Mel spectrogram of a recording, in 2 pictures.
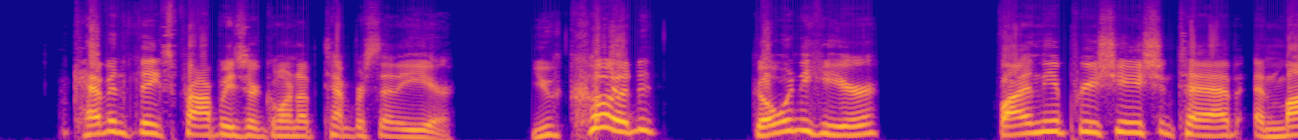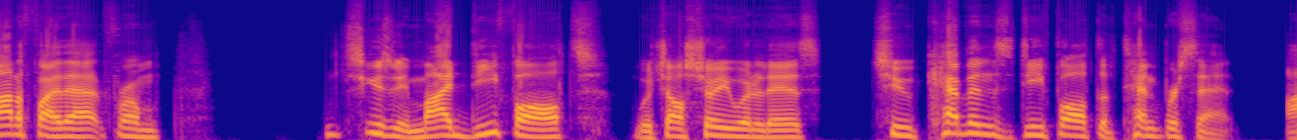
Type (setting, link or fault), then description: setting, live audience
